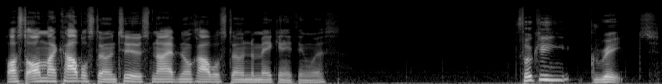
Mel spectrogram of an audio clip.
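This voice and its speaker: A man's voice: mid-range voice, fast talker, fairly bright tone, clean tone, no room sound. A young man giving casual gameplay commentary, swearing and sarcastic as things go wrong. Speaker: gaming commentator.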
